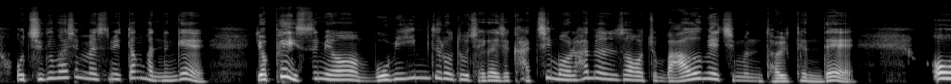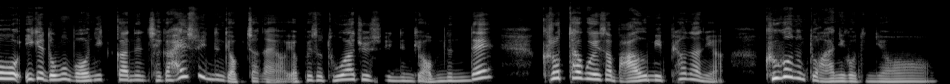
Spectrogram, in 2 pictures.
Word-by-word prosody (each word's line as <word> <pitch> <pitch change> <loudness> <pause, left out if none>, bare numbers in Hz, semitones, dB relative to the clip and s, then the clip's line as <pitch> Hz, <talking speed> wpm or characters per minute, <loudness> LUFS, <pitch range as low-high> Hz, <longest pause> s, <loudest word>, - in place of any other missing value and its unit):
어 225 - 0
지금 255 +6 0
하신 310 +1 -2
말씀이 245 -2 -4
딱 300 +2 -3
맞는 180 -3 -4
게 205 - 0 0.5
옆에 335 - +5
있으면 215 - +1
몸이 215 +7 +2
힘들어도 290 -6 -3
제가 180 -1 -3
이제 175 -1 -1
같이 170 - -2
뭘 220 -4 0
하면서 225 -7 -2
좀 170 -2 -12
마음의 245 - +2
짐은 175 -6 -6
덜 145 0 -1
텐데 165 +3 -1 0.8
어 270 -2 +8
이게 260 +2 +1
너무 220 +3 +3
머니까는 205 +3 0
제가 190 +1 -3
할 335 - +3
수 380 - -2
있는 230 - -3
게 - - -3
없잖아요. 130 +1 -6
옆에서 190 +8 -4
도와줄 215 +3 0
수 180 - -12
있는 165 -2 -7
게 - - -6
없는데 170 - 0 0.5
그렇다고 285 -3 +3
해서 225 -2 +2
마음이 175 +7 +1
편하냐. 210 - -4 0.5
그거는 295 -1 +5
또 190 -3 -3
아니거든요. 135 -1 -5
210 Hz, 305 characters per minute, -23 LUFS, 165-255 Hz, 0.8 s, 어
